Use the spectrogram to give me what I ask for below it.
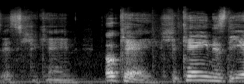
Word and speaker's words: Chicane: place you can't forget apologies if I end up pronouncing this guy key Connie I keep wanting to say it that way but it's askew cane okay you cane is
